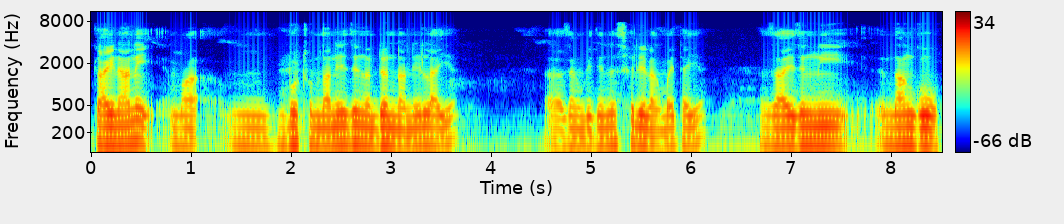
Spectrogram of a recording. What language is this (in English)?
Bodo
